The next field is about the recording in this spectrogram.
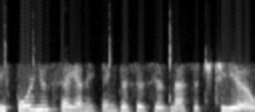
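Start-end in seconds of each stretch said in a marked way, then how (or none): none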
